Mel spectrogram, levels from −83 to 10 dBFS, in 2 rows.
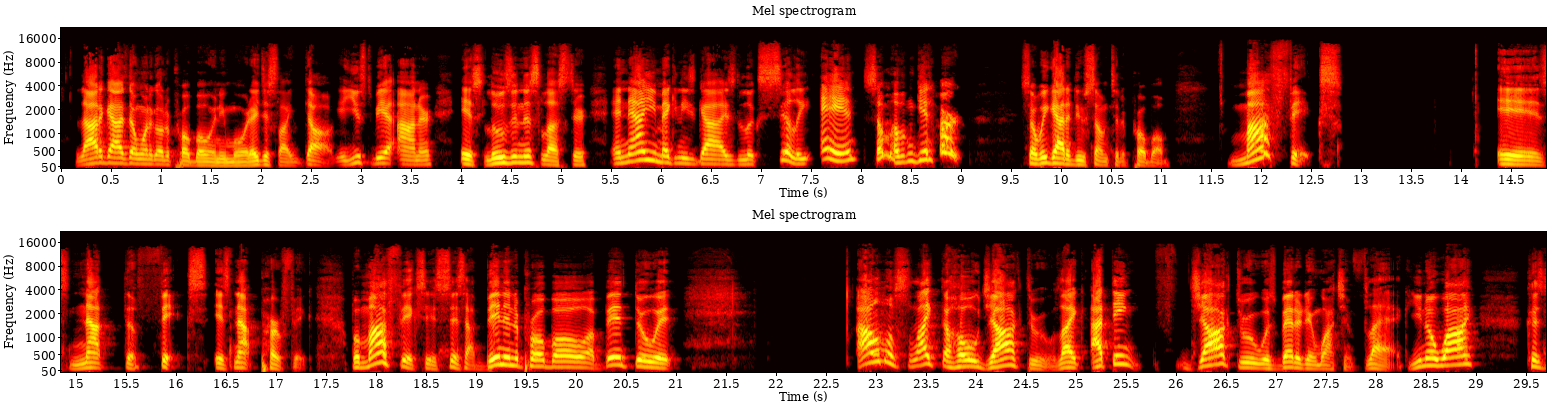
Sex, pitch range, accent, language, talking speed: male, 120-195 Hz, American, English, 190 wpm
